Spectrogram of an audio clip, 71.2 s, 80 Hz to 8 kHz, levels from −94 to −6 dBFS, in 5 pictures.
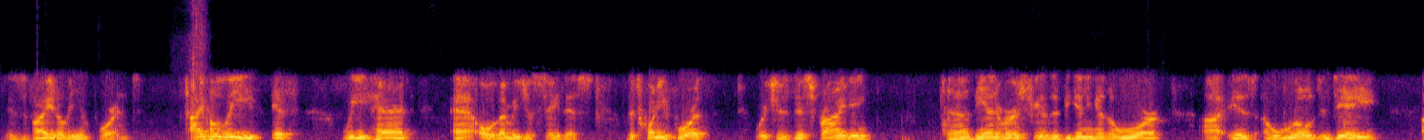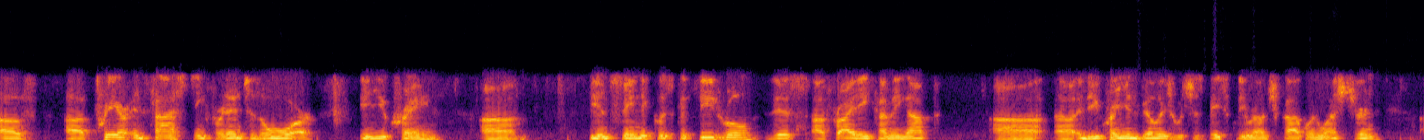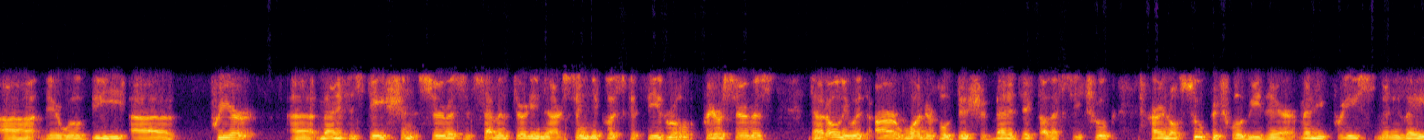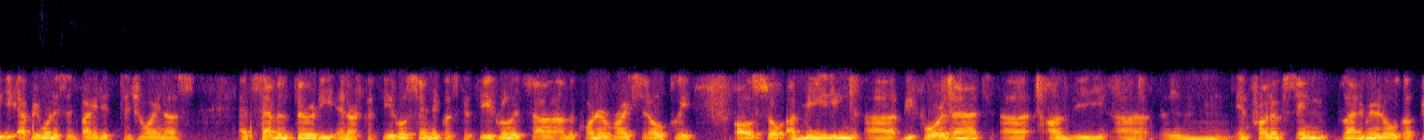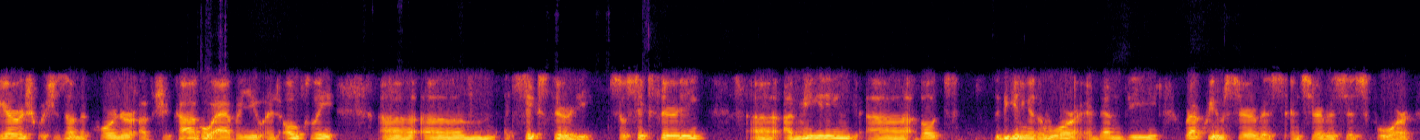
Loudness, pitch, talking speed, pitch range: -19 LUFS, 100 Hz, 155 wpm, 90-110 Hz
